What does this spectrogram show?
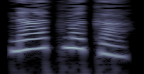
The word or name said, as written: ನದೀಮುಖ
